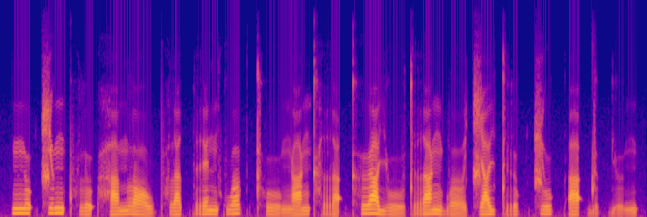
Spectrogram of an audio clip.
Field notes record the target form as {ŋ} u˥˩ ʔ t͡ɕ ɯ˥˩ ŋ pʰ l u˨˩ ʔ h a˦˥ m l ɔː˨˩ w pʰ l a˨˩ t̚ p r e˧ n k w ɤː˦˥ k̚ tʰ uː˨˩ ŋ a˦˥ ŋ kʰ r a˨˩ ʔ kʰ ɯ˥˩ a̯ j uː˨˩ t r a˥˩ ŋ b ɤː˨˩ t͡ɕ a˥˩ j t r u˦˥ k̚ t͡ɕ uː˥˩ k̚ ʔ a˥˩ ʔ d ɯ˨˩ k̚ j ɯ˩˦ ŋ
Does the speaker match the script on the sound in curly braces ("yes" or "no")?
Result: no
